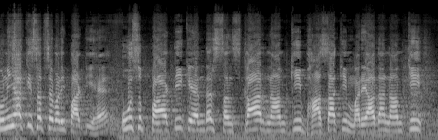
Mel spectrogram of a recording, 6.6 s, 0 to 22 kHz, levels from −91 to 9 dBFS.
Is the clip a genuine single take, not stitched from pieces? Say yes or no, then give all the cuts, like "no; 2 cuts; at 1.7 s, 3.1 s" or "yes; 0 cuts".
no; 1 cut; at 1.7 s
